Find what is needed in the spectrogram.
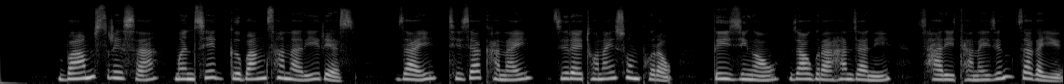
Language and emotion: Bodo, neutral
